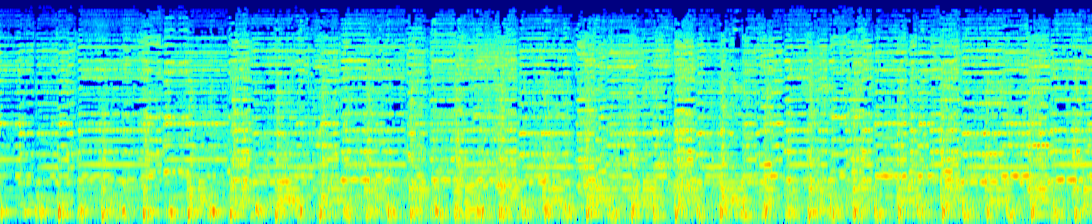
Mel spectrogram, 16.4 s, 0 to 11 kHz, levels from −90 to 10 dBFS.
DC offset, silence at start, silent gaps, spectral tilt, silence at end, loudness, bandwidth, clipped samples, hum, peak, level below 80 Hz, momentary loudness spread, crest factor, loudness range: under 0.1%; 0 s; none; -3.5 dB/octave; 0 s; -20 LUFS; 10 kHz; under 0.1%; none; -6 dBFS; -38 dBFS; 4 LU; 16 dB; 2 LU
